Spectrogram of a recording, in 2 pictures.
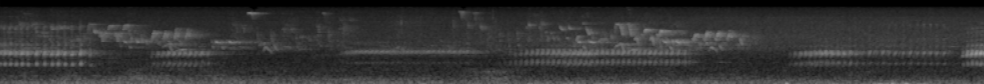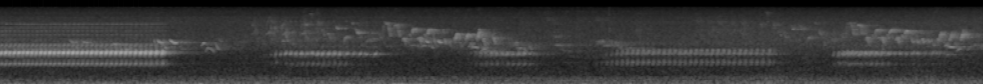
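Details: Tree frog calling in a backyard in springtime: a series of bright, buzzy trills, each lasting about a second and repeated with short gaps, with one longer, louder trill in the middle and steady low background rumble.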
